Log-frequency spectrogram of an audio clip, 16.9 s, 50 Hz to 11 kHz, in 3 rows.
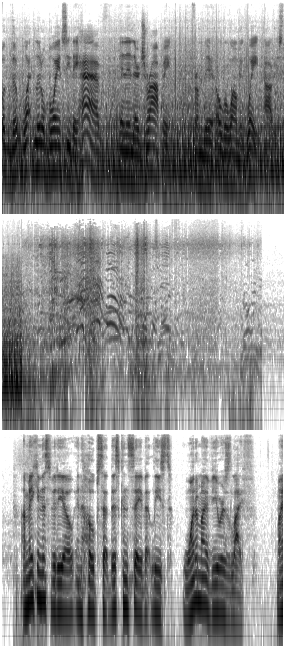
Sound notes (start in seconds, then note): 6.5 people yelling; 7.3 metal crashing; 8.9 water splashing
